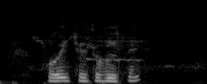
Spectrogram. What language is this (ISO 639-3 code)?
sat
